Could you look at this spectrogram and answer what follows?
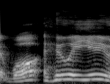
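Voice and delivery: put-on little boy. Boy asking the stranger who he is, high child voice. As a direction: pitch it up like a puzzled cartoon boy. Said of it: "The, the little boy goes".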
